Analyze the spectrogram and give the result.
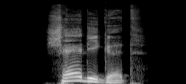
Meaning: second-person plural subjunctive I of schädigen
- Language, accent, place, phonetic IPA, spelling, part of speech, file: German, Germany, Berlin, [ˈʃɛːdɪɡət], schädiget, verb, De-schädiget.ogg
